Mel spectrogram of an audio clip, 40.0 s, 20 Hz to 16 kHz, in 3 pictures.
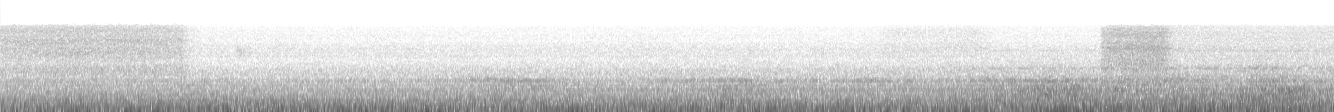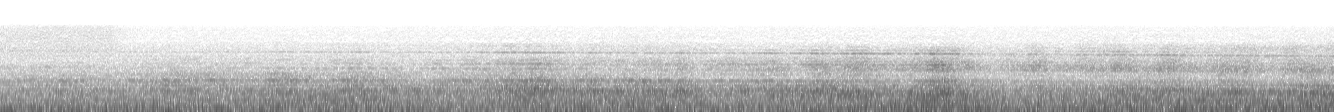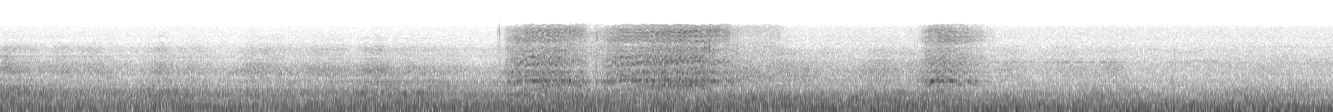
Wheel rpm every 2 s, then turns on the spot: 0, 0, 0, 0, 0, 0, 0, 0, 0, 0, 0, 0, 0, 0, 0, 10, 110, 20, 10, 0.
none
